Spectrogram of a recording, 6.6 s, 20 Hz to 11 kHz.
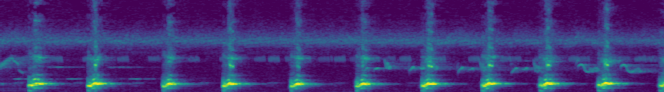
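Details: Female white-breasted waterhen calling, a recording said to draw waterhens in quickly: eleven harsh, honking notes repeated steadily about every 0.6 seconds, over a constant high insect hum and faint thin whistles.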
